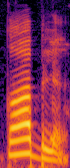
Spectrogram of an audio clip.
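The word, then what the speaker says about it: قبل: হা জাল্লাযীরু জিক নামি কব কবল, কবল, লাম উচ্চারণ হবে কবল। কবল হুম, কবল কবল ঠিক আছে, পড়েন।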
